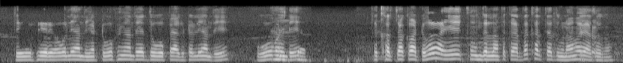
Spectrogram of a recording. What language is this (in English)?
Punjabi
